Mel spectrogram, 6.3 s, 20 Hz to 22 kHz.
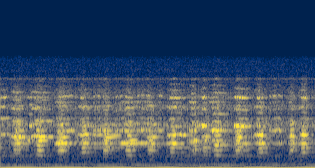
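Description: Instrumental introduction to a song, played back from a 1908 Edison four-minute wax cylinder: thin, band-limited acoustic-era sound, with steady surface noise underneath.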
